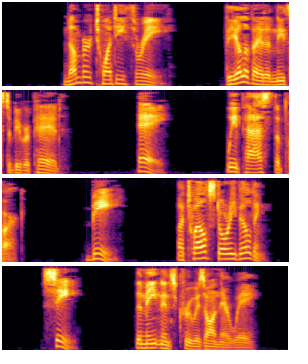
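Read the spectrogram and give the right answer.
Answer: C: The maintenance crew is on their way.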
